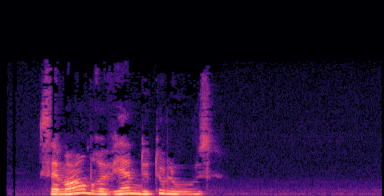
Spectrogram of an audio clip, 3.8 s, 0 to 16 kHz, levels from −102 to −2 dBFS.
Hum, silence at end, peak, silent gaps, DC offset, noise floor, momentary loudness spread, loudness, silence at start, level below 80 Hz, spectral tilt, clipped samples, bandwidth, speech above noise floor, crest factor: none; 1.75 s; -4 dBFS; none; under 0.1%; -64 dBFS; 18 LU; -19 LUFS; 0.4 s; -68 dBFS; -7.5 dB/octave; under 0.1%; 8.4 kHz; 45 dB; 18 dB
